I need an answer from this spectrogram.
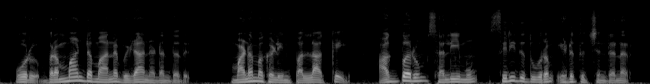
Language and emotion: Tamil, neutral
